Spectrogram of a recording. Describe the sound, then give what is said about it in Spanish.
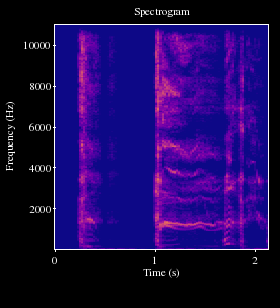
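A fit of coughing: a few harsh, throaty coughs in quick bursts with rasping, voiced catches and throat clearing between them, fairly faint and heard without speech. “Su voz opaca y temblorosa se extinguió repentinamente en un acceso de tos.”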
